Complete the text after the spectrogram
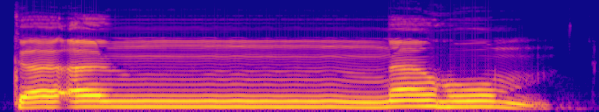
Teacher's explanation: نون کے اوپر شد ہے، غنہ کریں گے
